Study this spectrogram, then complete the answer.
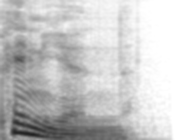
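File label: "pinion", British English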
